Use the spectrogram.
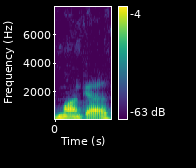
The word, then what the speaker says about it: manga: was very embarrassing so um yeah it it's pronounced manga so just fyi but basically manga is it's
